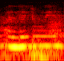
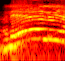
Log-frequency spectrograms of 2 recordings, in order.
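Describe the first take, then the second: First: The energy drops off before the word ends. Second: The energy stays strong through the final syllable. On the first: The speaker calls it wrong. "అటు చెప్పకూడదు" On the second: The speaker calls it right. "హల్లెలూయా అనాలి"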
